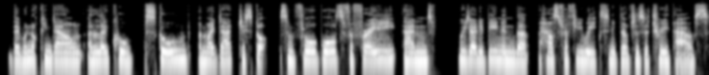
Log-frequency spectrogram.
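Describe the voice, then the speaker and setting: In a Kent accent, a woman speaks with hardly any pauses and monotone, flat intonation, in a dry, close sound with no echo on a very clean recording with a silent background. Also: medium pitch for a woman, moderate pace, very even loudness. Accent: southern English (Kent), noticeable. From southern England, Kent. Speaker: property stager, business founder. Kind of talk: podcast interview.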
